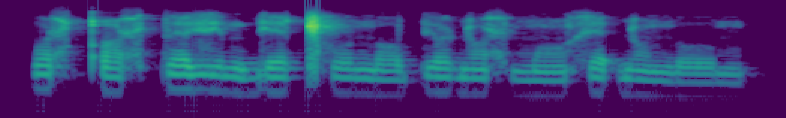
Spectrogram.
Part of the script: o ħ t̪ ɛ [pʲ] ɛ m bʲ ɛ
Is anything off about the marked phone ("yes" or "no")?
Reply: yes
